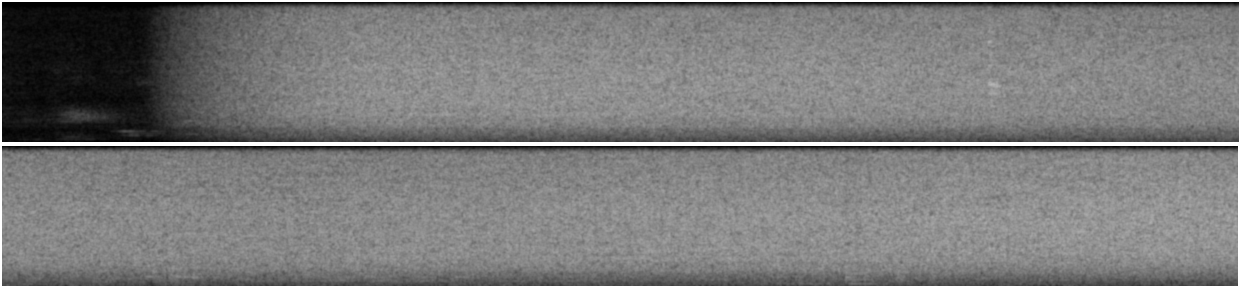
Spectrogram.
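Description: Water rushes and splashes steadily over a waterfall into a pool.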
